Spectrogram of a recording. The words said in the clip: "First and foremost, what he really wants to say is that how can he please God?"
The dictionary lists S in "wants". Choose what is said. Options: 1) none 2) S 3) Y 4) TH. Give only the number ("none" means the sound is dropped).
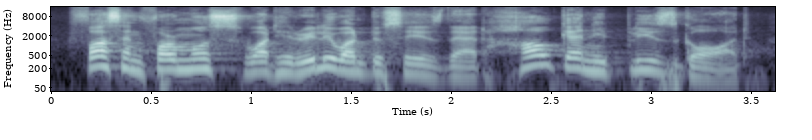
1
